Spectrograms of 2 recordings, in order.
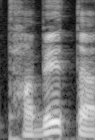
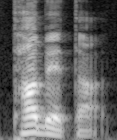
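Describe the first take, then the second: First: The high pitch falls on the second mora. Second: The high pitch falls on the first mora. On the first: It sounds like Kansai dialect. The speaker calls it wrong. "食べると同じように食べたって言ってしまう…ちょっと関西弁っぽい" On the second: It is the standard pronunciation. The speaker calls it right. "標準語では食べた"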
